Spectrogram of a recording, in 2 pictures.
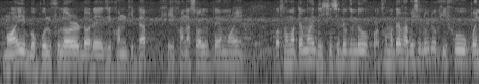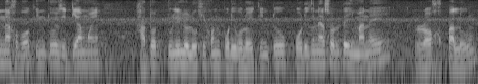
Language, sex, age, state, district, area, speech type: Assamese, male, 30-45, Assam, Nalbari, rural, spontaneous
